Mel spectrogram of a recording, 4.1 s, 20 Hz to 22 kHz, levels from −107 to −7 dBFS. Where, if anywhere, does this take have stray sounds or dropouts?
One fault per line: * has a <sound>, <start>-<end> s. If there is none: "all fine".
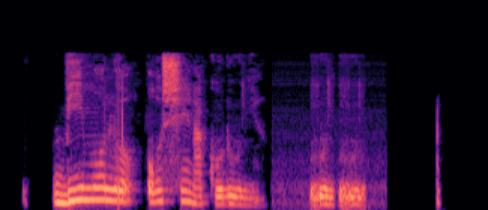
* has a laugh, 2.6-3.0 s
